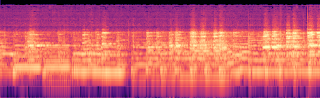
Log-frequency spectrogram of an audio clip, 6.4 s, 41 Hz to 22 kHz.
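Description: A 1920s jazz dance-band 78 rpm shellac record playing on an acoustic gramophone: trumpets, trombones and clarinets in an instrumental ensemble passage. The sound is thin and boxy, with no deep bass and no top, as is typical of a soundbox-and-horn machine.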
